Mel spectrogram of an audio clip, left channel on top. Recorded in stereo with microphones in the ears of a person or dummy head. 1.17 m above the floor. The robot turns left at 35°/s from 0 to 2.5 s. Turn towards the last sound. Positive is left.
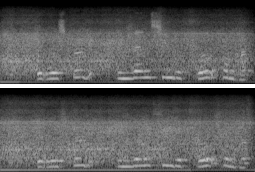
turn(degrees=30)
